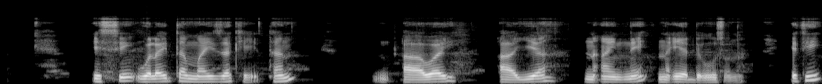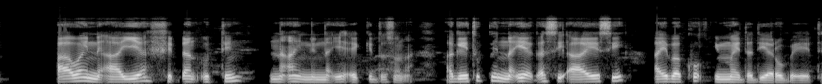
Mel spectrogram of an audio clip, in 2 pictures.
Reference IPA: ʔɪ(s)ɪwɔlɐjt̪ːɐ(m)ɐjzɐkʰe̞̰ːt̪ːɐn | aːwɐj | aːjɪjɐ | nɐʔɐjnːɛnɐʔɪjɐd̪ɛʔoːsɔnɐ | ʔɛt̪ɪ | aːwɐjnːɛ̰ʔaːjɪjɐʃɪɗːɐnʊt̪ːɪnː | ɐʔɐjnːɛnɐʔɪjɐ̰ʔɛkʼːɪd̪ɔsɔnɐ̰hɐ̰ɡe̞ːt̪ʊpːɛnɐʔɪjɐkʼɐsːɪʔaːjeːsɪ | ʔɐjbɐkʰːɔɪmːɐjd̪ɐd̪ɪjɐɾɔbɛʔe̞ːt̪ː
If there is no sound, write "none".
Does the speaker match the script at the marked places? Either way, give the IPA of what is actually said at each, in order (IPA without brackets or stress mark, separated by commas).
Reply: sː, m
